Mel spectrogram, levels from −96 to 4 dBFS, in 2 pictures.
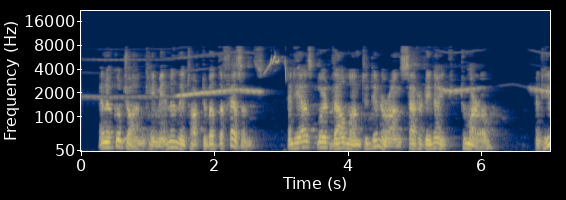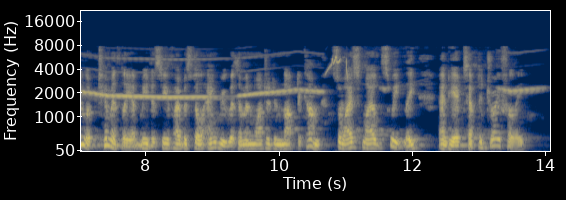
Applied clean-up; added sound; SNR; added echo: classical method WPE with log-MMSE.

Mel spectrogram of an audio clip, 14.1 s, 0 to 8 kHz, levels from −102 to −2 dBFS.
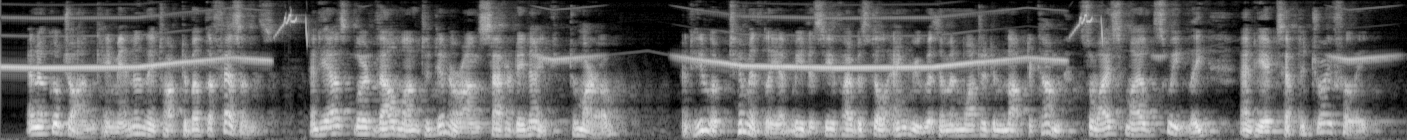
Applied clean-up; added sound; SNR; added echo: none; Animal; 8 dB; reverberation time 0.7 s.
